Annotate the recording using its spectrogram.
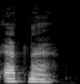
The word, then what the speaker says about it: Eithne: It's just how, well, I mean, that's how Etna, E-I-T-H-N-E, her given name, is pronounced.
